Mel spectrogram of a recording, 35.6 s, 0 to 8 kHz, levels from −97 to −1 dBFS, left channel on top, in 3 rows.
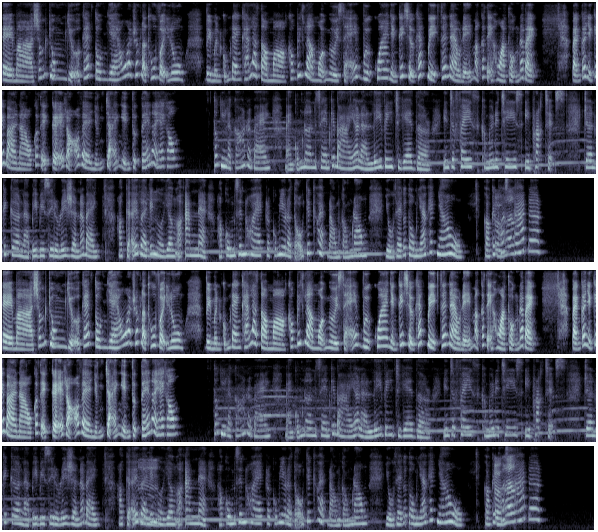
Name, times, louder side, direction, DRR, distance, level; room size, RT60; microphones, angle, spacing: voice 1, 0.0-15.4 26.5-26.9 33.6-34.0, right 6 dB, 55° right, 0.4 m, -27 dB
voice 2, 16.1-33.0 33.4-34.5, left 2 dB, 30° left, 0.4 m, -32 dB
sound 1, 16.1-19.1 20.1-24.9 26.3-32.4, right 2 dB, 5° left, 1.1 m, -46 dB
3.2 x 2.2 x 2.4 m
head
